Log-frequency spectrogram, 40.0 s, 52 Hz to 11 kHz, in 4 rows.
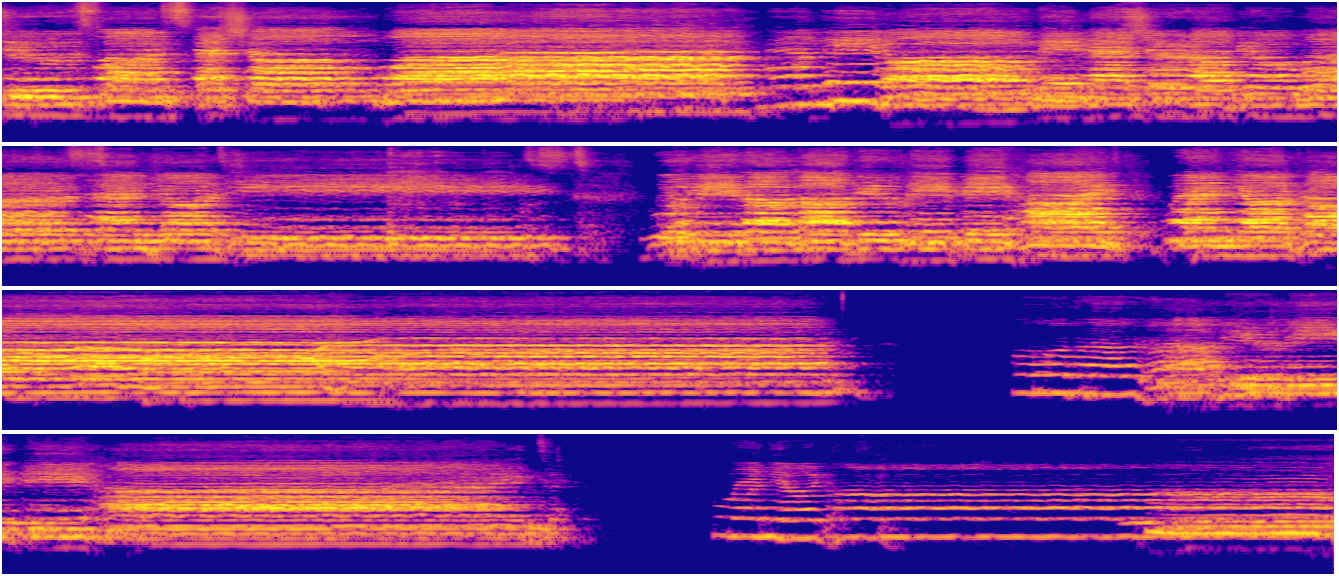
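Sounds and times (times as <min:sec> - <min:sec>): men singing in close harmony: 0:00.0 - 0:26.4.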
